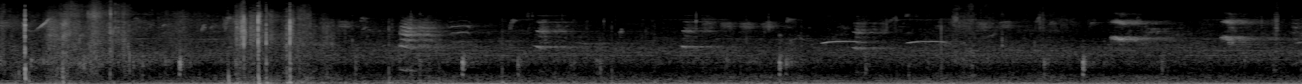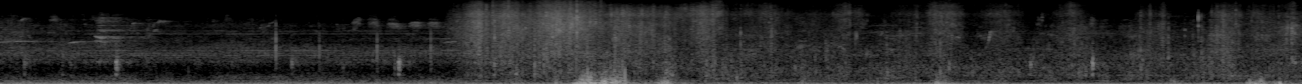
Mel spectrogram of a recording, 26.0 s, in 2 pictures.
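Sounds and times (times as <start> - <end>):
low background hum: 0.0 - 26.0
small birds chirping: 0.0 - 26.0.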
